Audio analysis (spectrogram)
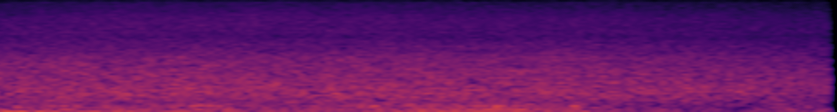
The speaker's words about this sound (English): inspires them to creep into the innermost vault of vaults, where Slurp nudges the door open with the sound of rushing water.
